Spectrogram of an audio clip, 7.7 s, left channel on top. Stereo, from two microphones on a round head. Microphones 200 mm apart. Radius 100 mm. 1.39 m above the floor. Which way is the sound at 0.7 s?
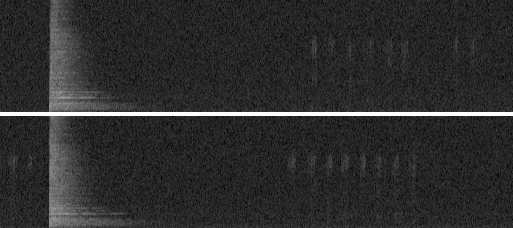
80° right.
